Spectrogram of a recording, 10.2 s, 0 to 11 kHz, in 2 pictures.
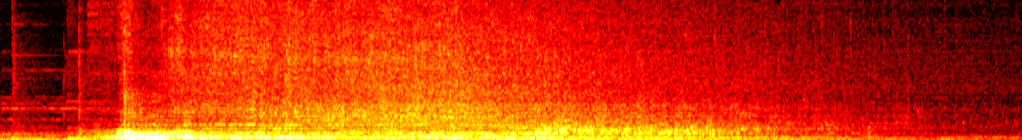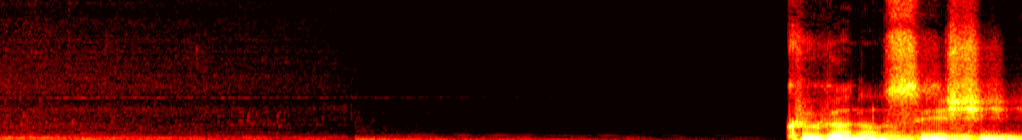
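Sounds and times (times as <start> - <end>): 
toilet flushing in an internet café restroom: 0.4 - 6.6
speech: 9.1 - 10.2.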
